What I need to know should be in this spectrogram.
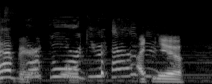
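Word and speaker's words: Mörk Borg: They just recently released an adventure and a free version of the tabletop RPG Morkborg. I'm not sure if that's how you pronounce it. It's M-O umlaut R-K-B-O umlaut Merc? R-G. Morkborg.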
